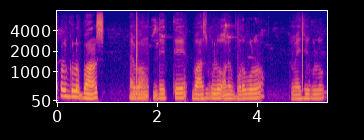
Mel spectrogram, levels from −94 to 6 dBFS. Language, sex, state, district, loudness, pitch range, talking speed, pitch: Bengali, male, West Bengal, Dakshin Dinajpur, -23 LUFS, 130-155 Hz, 120 wpm, 140 Hz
